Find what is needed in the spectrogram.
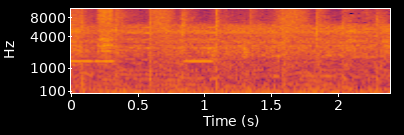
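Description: Loud, dense theme music for a TV programme's opening titles, with a short high electronic beep at the start and another about a second in.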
